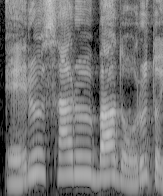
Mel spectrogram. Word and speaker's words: エルサルバドル: エルサルバドルと言いますエルサルバドルはい、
